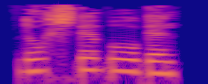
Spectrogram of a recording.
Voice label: "durchgebogen", German; adjectives

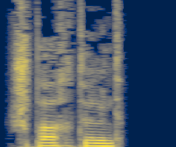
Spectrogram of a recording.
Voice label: "spachtelnd", german; adjectives

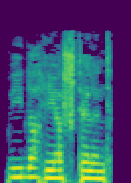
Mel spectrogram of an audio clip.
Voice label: "wiederherstellend", German; adjectives

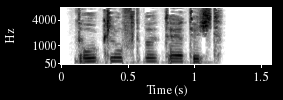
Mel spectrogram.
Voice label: "druckluftbetätigt", German; adjectives

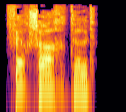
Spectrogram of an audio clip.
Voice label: "verschachtelt", german; adjectives

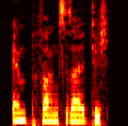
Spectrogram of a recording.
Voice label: "empfangsseitig", german; adjectives

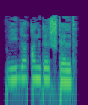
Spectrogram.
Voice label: "wiederangestellt", German; adjectives

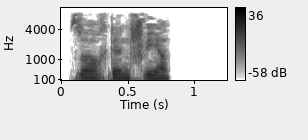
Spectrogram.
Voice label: "sorgenschwer", german; adjectives

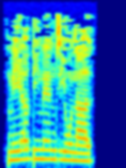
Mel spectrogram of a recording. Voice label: "mehrdimensional", German; adjectives

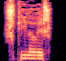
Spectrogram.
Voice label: "spielerisch", german; adjectives

